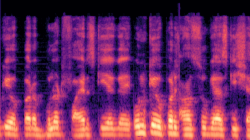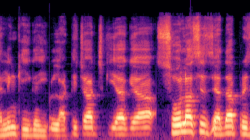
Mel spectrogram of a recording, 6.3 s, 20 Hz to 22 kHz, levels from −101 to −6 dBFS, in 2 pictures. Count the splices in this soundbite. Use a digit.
3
